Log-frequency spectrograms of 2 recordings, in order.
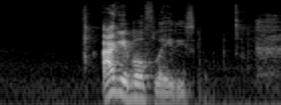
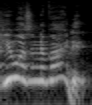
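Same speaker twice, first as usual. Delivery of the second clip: much higher, curt brush-off; dismissive Mel; 12 semitones higher than usual. Retold or imitated. Mel shutting Martell down, high and dismissive. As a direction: give him nothing but dust. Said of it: "she gives his ass dust".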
